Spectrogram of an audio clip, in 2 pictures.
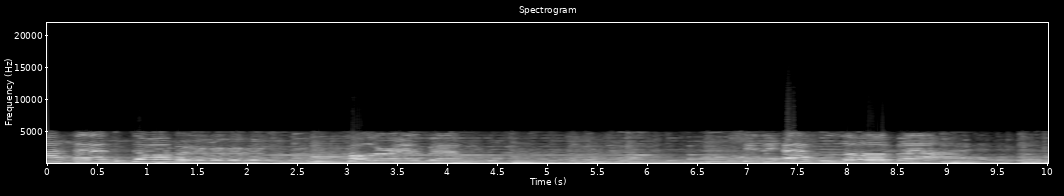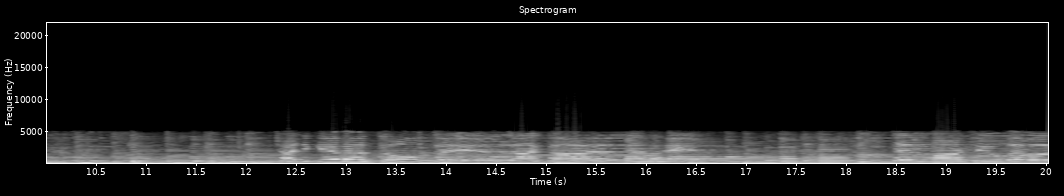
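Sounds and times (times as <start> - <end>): strummed acoustic guitars: 0.0 - 20.0
people singing: 12.4 - 16.9.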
